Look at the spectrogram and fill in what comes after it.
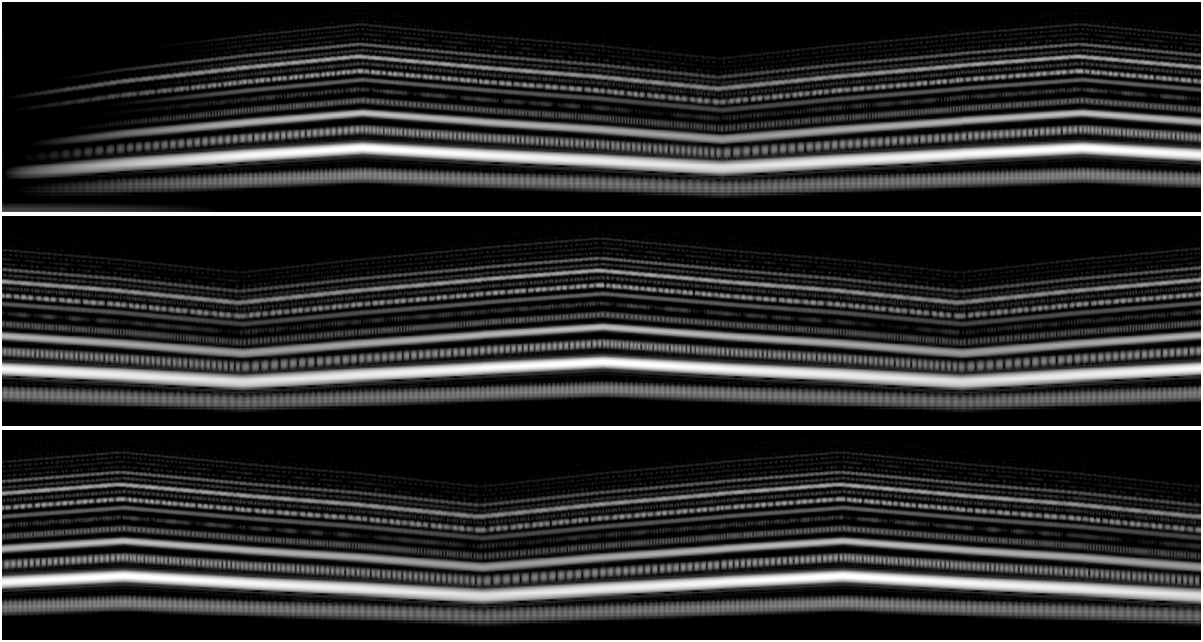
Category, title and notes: Sound effects > Other
Hormann ECN sirens Israel attack synth
A recreation of Israeli sirens using synth
raid, air, war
